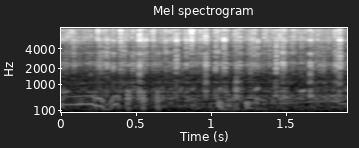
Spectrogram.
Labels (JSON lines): {"label": "biophony, cascading saw", "recorder": "HydroMoth"}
